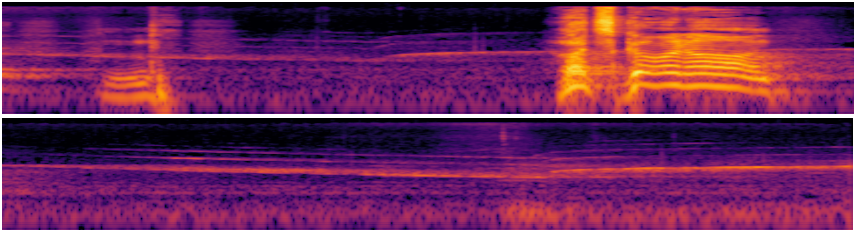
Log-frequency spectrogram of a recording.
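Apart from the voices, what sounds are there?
ambulance siren passing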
